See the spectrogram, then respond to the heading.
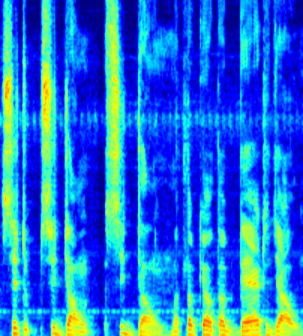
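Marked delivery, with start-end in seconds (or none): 0.1-2.2 each English word spaced out slowly; slow dictation. Shown as a demonstration. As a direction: read it slowly for the learners. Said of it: "सिट".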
